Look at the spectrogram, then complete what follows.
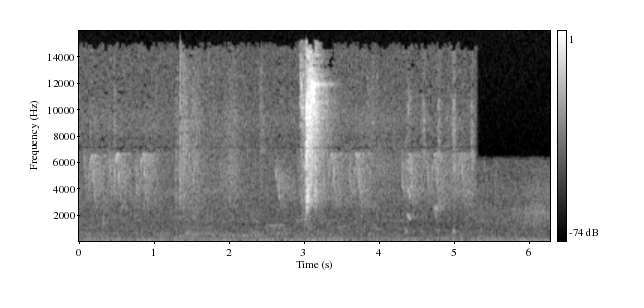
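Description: Faint, short, high-pitched chirping calls scattered throughout, with one louder, sharp, shrill squeak about three seconds in.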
